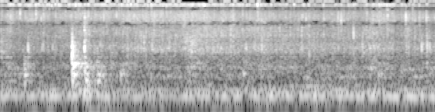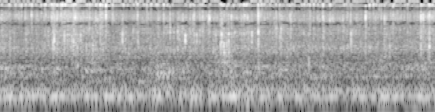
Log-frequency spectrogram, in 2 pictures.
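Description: A large tilapia fries barbecue-style in a pan, sending up a loud, steady sizzle and crackle that runs the whole time, with a brief clatter near the start.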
